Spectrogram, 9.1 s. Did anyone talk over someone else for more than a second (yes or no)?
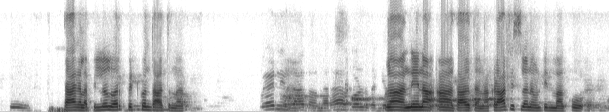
no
